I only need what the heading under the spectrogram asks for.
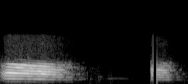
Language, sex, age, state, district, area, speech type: Bodo, male, 45-60, Assam, Chirang, urban, conversation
